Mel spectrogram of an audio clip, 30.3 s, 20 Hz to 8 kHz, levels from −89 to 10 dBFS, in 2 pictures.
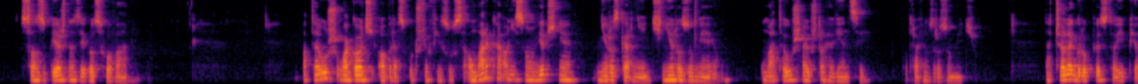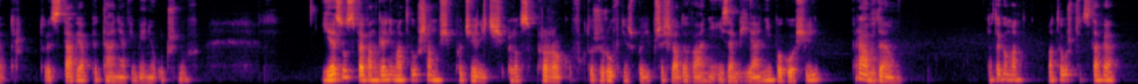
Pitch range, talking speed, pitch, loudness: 100-120 Hz, 110 wpm, 110 Hz, -23 LUFS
